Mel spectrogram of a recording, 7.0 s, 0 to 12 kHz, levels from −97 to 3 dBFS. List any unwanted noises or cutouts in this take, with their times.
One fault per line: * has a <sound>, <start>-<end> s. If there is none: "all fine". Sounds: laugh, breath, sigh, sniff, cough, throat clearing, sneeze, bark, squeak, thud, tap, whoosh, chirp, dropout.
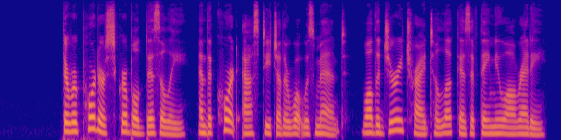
all fine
